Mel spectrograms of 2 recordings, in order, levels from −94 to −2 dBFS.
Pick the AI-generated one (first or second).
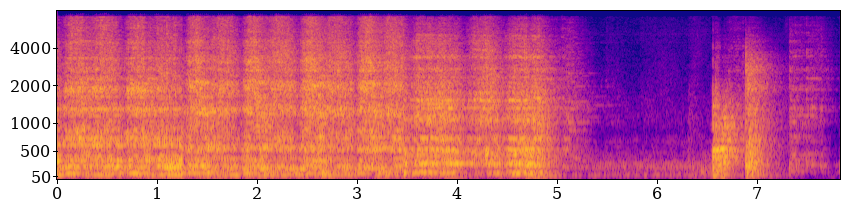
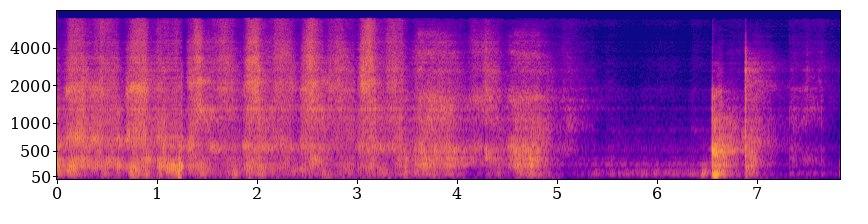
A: second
